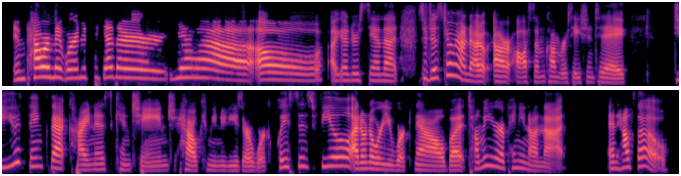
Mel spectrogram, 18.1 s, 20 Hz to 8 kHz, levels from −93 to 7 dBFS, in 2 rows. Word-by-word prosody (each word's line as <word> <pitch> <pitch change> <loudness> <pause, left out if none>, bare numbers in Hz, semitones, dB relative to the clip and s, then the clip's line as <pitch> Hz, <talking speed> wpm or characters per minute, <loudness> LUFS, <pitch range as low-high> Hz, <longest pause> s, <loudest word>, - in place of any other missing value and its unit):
"Empowerment! 335 +5 +6
We're 310 0 +3
in 325 - -4
it 330 - -9
together! 315 -4 +3
Yeah!" 300 -6 +3
Oh, 240 -3 +1
I - - -2
understand 230 -1 -7
that. 210 -2 0 0.3
So, 300 - -9
just 305 +2 -4
to 410 - -1
round 365 - +3
out 195 -1 +3
our 190 -1 +2
awesome 180 +1 -5
conversation 170 -1 -9
today, 155 -3 -3 0.6
do 250 - -9
you 360 +11 -5
think 300 0 -8
that 240 -3 +4
kindness 190 +2 -3
can 180 -2 -16
change 160 +1 -6
how 160 -1 +2
communities 165 -2 -13
or 150 0 -3
workplaces 275 - -9
feel? 315 0 -2
I - - +8
don't 220 0 +1
know 220 -1 0
where 205 - -1
you 180 -3 -7
work 170 - -3
now, 165 -4 0
but 165 0 0
tell 220 - -6
me 310 - -9
your 300 -5 -2
opinion 240 -2 -11
on 160 -2 -3
that, - - 0 0.6
and 225 +1 -4
how 260 +2 +4
so? 305 +1 -3
230 Hz, 160 wpm, -21 LUFS, -, 0.6 s, I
